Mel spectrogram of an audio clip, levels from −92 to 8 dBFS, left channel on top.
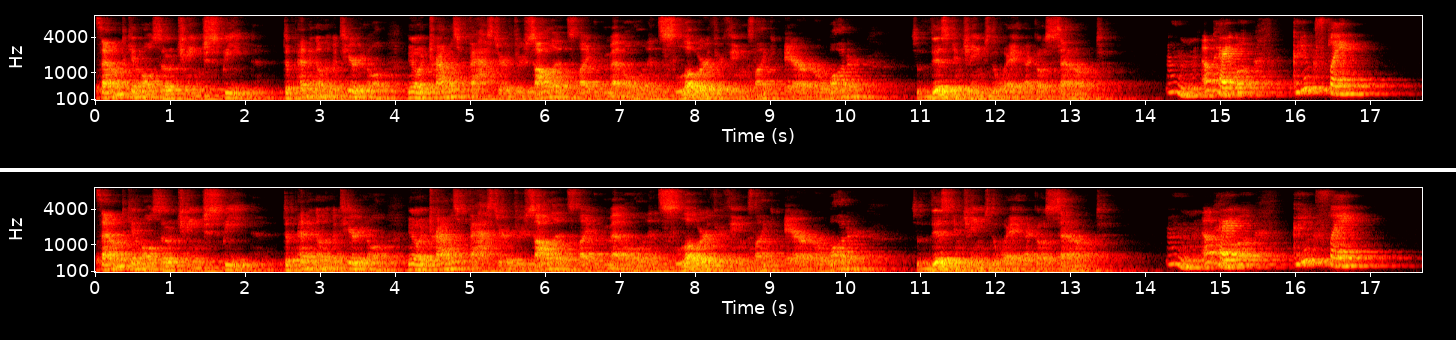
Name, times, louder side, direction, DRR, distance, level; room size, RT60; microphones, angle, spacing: voice 1, 0.0-2.2 2.5-3.8 4.2-10.2 10.9-13.2, equal, 10° left, -6 dB, 3.5 m, -28 dB
voice 2, 14.3-15.6 16.0-16.7, left 1 dB, 80° left, -3 dB, 3.5 m, -26 dB
15.0 x 12.0 x 3.9 m, 1.3 s
head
